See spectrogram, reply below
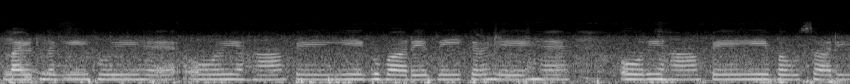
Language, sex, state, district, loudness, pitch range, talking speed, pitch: Hindi, female, Haryana, Rohtak, -18 LUFS, 225-235 Hz, 125 wpm, 230 Hz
